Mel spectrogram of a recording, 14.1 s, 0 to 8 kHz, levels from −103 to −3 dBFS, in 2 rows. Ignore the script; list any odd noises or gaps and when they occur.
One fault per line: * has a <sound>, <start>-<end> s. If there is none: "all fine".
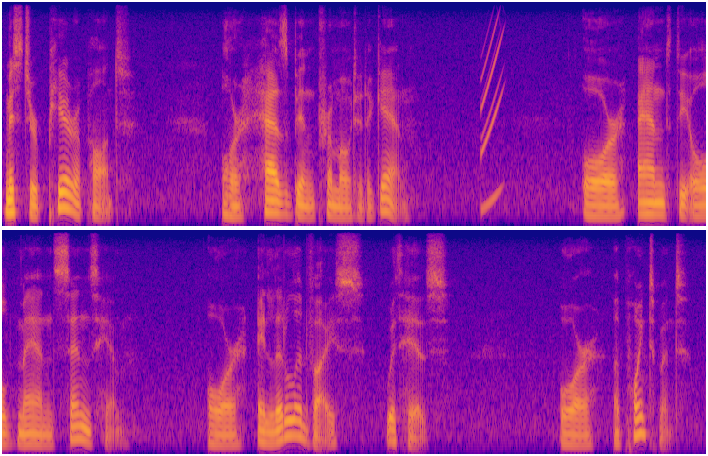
* has a chirp, 4.8-5.0 s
